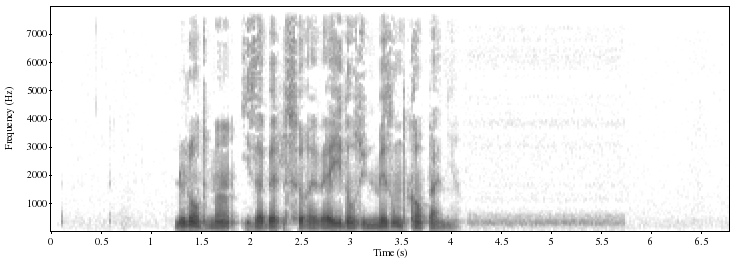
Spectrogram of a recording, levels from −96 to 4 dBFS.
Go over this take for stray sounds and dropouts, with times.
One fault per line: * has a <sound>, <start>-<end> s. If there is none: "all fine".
all fine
